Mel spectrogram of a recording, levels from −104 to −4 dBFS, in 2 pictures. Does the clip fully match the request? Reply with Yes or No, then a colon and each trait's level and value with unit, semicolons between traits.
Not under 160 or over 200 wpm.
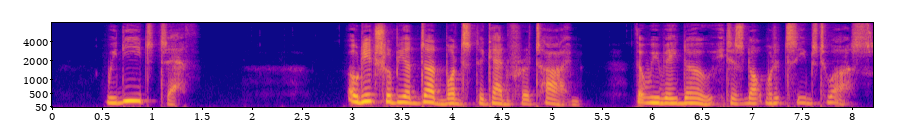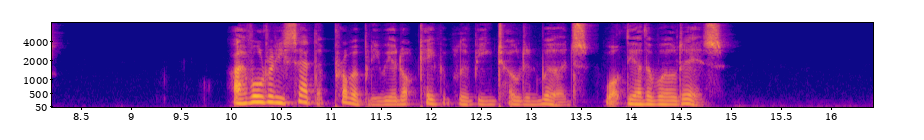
Yes: average, 170 wpm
